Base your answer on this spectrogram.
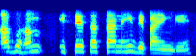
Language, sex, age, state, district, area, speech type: Hindi, female, 18-30, Uttar Pradesh, Mau, urban, conversation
